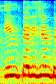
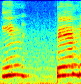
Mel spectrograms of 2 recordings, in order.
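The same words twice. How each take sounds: First: Said in the usual way. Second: intelligent slowly as इन, tele, gent with gaps; split into syllables. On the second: Shown as a demonstration. Teacher showing three parts are coming, split into syllables. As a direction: pull intelligent apart into three beats. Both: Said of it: "तीन ठो आ रहा है".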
